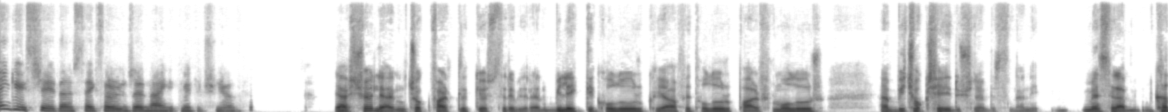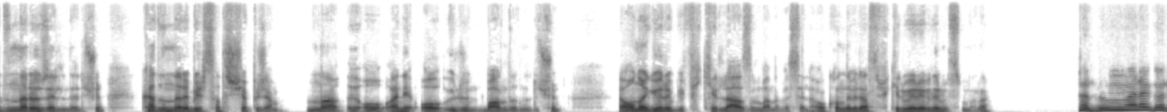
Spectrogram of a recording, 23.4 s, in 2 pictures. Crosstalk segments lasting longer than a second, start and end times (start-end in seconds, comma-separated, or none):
none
